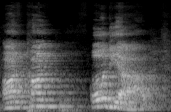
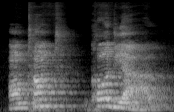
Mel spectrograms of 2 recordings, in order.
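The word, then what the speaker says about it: entente cordiale: देखिए ये जो वर्ड है ये भी फ्रेंच वर्ड है, और इसका प्रोनाउंसिएशन है एंटेंट कॉर्डियल। एंटेंट कॉर्डियल।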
